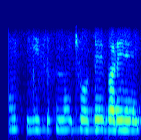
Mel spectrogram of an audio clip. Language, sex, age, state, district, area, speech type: Hindi, female, 30-45, Uttar Pradesh, Prayagraj, rural, conversation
